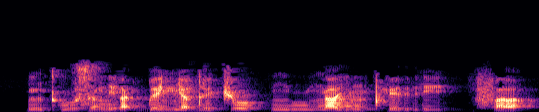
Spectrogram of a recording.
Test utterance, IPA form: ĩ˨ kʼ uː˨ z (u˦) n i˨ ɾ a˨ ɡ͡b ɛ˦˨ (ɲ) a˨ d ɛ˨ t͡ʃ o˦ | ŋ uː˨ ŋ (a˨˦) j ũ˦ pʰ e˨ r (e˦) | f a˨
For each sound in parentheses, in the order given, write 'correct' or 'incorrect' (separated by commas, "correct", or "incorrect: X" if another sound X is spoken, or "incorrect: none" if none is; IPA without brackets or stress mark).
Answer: incorrect: ʊ˦, correct, incorrect: a˦, incorrect: i˦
